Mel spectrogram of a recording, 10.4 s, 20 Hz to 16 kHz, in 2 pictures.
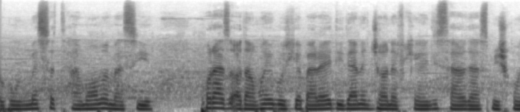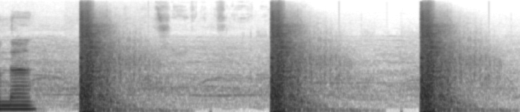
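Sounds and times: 
speech: 0:00.0 - 0:05.7
rifle shots fired at a presidential motorcade: 0:06.0 - 0:06.8, 0:07.9 - 0:08.6, 0:09.4 - 0:10.2.

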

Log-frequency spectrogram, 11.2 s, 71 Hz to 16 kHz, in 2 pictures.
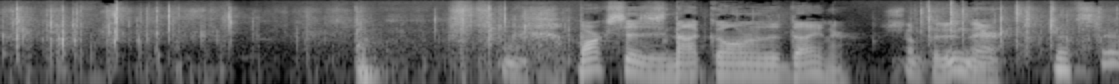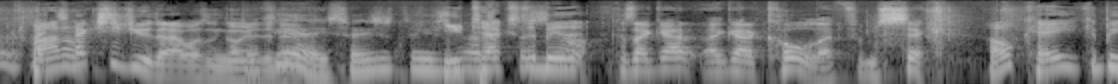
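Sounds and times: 
paper crinkling and rustling as cards and letters are handled: 0:00.0 - 0:02.7, 0:04.4 - 0:06.4
speech: 0:02.5 - 0:11.1.

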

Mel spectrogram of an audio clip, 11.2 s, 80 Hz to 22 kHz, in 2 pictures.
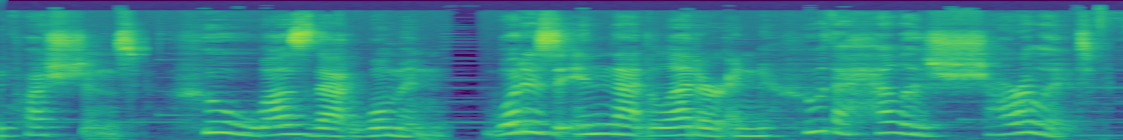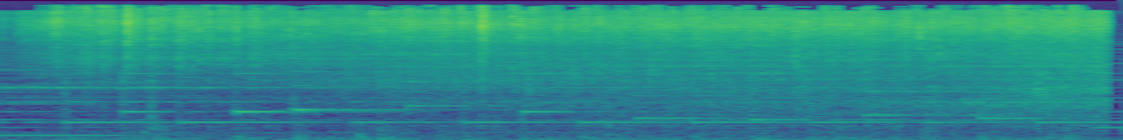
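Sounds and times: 
speech: 0:00.0 - 0:05.6
thick white batter sizzling on a cast iron pan: 0:05.6 - 0:11.2.

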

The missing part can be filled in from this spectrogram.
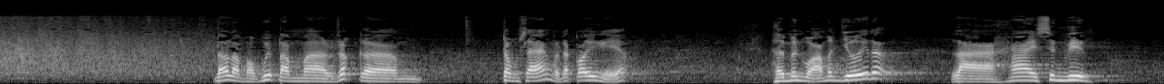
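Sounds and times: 
dense crackling audience applause: 0:00.0 - 0:02.2
speech: 0:02.1 - 0:04.3, 0:05.0 - 0:06.4, 0:07.7 - 0:11.0.

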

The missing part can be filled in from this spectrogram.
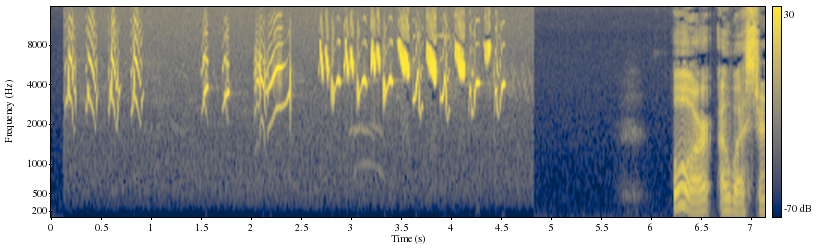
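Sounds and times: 
American goldfinch calling in high bright chirps: 0:00.0 - 0:04.8
speech: 0:06.2 - 0:07.1.

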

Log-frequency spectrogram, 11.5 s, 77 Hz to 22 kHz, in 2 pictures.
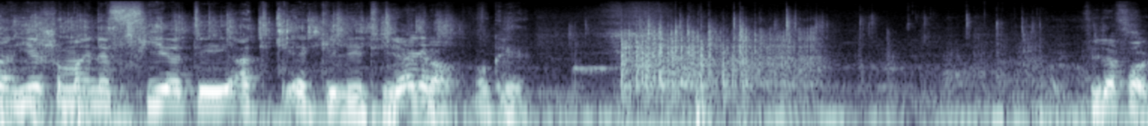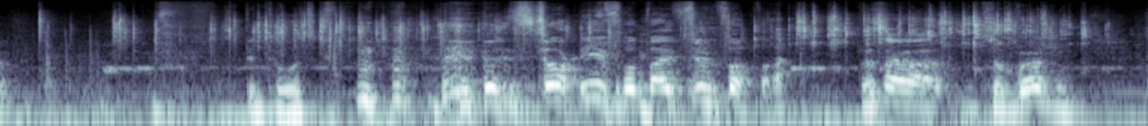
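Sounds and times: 
speech: 0:00.0 - 0:03.2, 0:05.4 - 0:06.0, 0:07.0 - 0:11.4
dice rolled across a tabletop in a game: 0:00.0 - 0:11.4
laughter: 0:07.3 - 0:09.7.

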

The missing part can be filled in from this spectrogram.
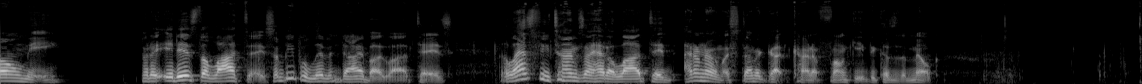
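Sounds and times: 
speech: 0:00.0 - 0:00.7, 0:01.4 - 0:09.4
ice cubes crunched between teeth: 0:09.8 - 0:11.4.

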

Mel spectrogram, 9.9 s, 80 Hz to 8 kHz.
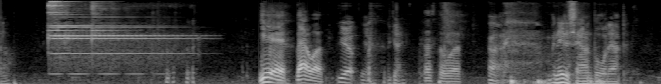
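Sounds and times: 
single bright bell ringing: 0:00.7 - 0:03.4
speech: 0:03.9 - 0:09.4.

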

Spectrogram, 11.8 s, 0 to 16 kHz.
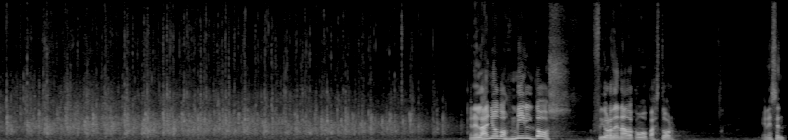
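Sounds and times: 
large crowd applauding: 0:00.0 - 0:07.1
speech: 0:07.1 - 0:10.2, 0:11.5 - 0:11.8.

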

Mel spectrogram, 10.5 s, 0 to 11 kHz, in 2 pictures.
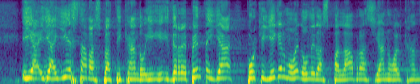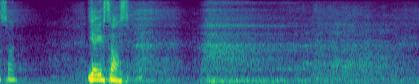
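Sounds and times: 
speech: 0:00.3 - 0:05.6, 0:06.3 - 0:07.2
person imitating slow heavy breathing over a telephone call: 0:06.9 - 0:09.0
laughter: 0:08.7 - 0:10.4.

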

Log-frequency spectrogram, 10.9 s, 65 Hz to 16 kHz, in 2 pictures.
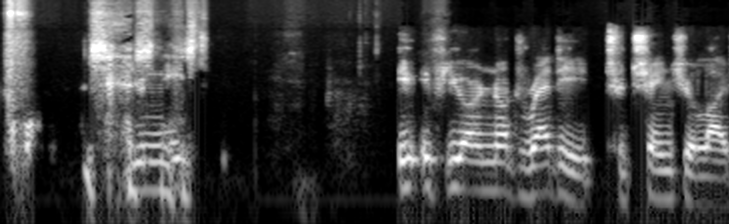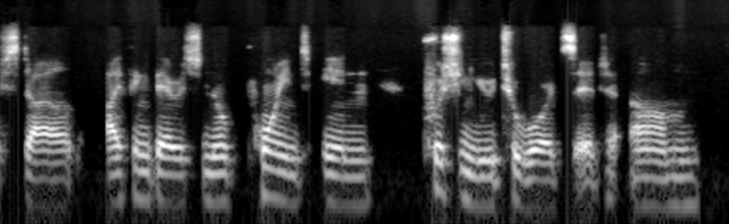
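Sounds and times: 
sneeze: 0:00.0 - 0:01.2
speech: 0:00.6 - 0:01.6, 0:03.0 - 0:10.8.

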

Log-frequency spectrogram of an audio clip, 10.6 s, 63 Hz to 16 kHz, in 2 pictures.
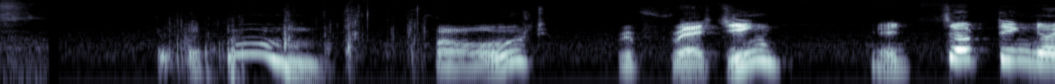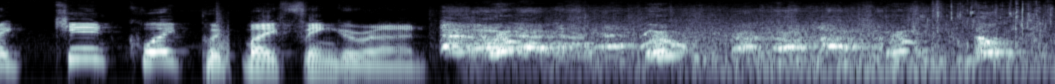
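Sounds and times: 
speech: 0:00.9 - 0:10.5
dog yelping barks and whines: 0:07.4 - 0:10.5.

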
